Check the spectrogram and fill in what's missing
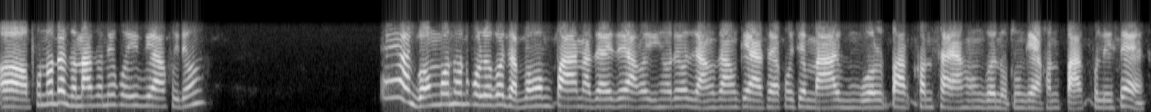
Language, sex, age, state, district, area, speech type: Assamese, female, 60+, Assam, Morigaon, rural, conversation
